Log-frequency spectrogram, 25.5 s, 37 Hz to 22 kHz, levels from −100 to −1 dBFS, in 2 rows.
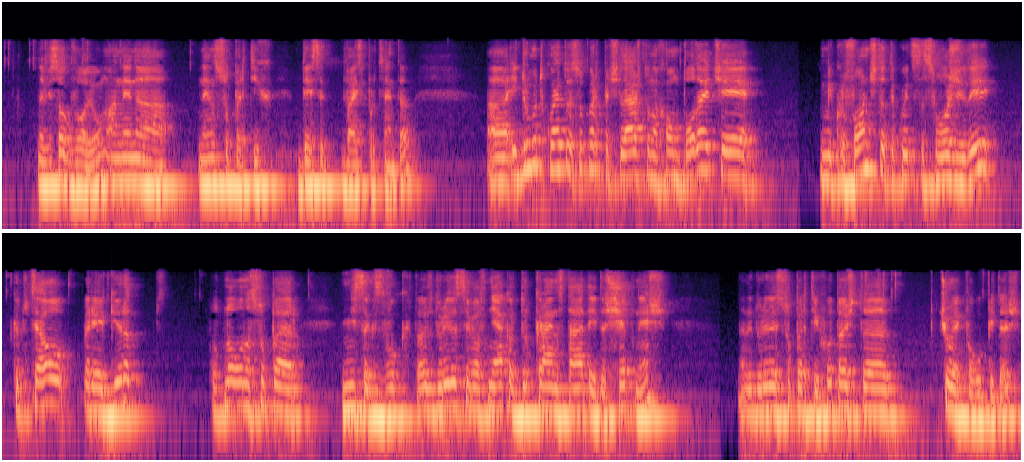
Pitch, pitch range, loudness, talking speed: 130 Hz, 125-150 Hz, -22 LUFS, 140 wpm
